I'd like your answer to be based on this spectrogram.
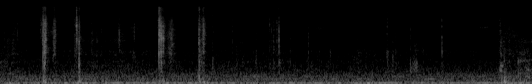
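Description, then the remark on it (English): A deck of cards being shuffled as a card is shuffled into a player's deck during a card game, a series of quick papery riffles and snaps at an uneven pace, fairly quiet with no voices. “So let's grab the Mind Over Matter. Shuffle that in.”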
